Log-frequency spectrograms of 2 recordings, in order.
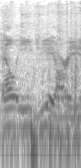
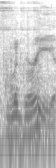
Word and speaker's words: Legare: And then Legare is Legree instead of Legare.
